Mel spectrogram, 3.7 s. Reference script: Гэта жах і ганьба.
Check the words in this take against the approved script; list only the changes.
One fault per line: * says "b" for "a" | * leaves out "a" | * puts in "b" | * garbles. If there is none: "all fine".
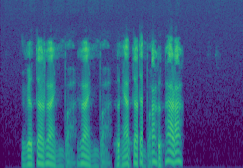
* says "ганьба" for "жах"
* garbles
